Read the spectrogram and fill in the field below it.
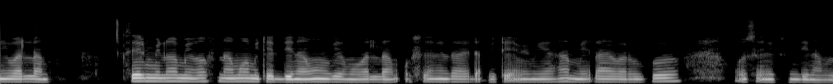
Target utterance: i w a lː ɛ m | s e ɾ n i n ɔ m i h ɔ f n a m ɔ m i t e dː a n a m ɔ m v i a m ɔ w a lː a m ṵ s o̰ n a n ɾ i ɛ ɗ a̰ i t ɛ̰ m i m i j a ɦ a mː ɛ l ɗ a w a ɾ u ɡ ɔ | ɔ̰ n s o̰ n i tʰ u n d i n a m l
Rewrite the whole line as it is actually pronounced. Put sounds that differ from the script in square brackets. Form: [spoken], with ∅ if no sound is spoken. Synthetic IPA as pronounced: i w a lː [a] m | s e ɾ [m] i n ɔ m i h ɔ f n a m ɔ m i t e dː [i] n a m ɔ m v i a m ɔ w a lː a m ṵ s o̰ n [i] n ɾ [a] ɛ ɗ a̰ i t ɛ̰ m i m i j a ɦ a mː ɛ [∅] ɗ a w a ɾ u ɡ ɔ | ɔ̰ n s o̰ n i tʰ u n d i n a m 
